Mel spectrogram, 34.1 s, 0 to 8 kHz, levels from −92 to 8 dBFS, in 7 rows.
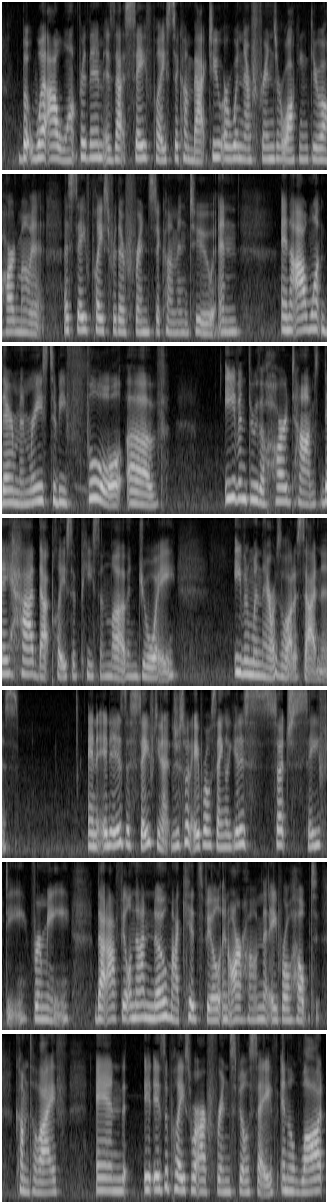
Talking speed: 205 wpm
